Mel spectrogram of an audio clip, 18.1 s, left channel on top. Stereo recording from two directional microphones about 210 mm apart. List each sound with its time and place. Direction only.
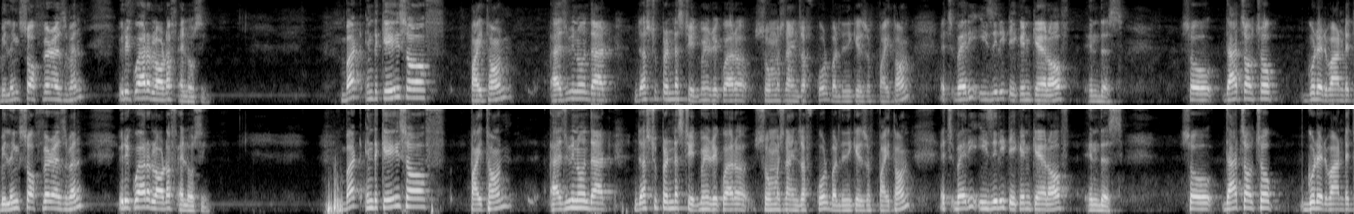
0.0 s a man's voice: 55° right (ahead or behind)
4.6 s speech: 55° right (ahead or behind)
